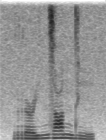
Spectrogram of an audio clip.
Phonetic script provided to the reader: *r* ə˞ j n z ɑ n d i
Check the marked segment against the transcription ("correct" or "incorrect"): correct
